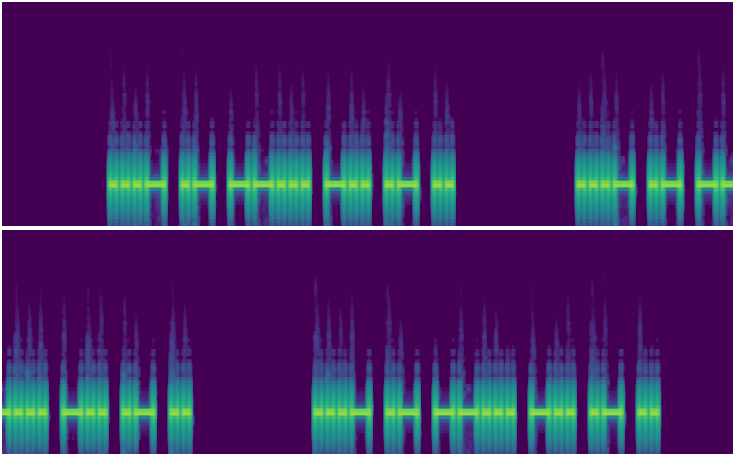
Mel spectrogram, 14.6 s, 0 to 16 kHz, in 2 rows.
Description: Morse code, heard as a keyed tone, about 20 wpm, 700 Hz. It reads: VA7DAI VA7DAI VA7DAI
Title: DXCC-100 Call Signs - 6 Characters - Repeated 3x - 20wpm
